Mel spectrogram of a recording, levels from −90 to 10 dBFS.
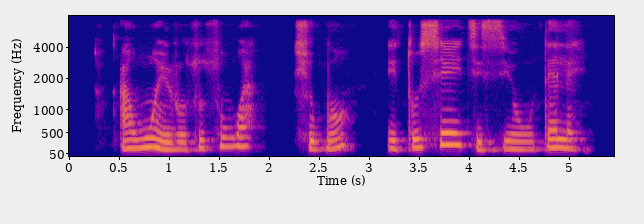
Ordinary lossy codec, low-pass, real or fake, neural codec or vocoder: none; 7.2 kHz; fake; autoencoder, 48 kHz, 128 numbers a frame, DAC-VAE, trained on Japanese speech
